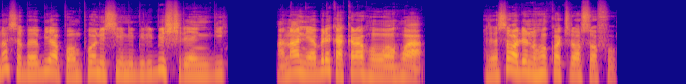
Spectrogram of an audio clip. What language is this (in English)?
Akan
